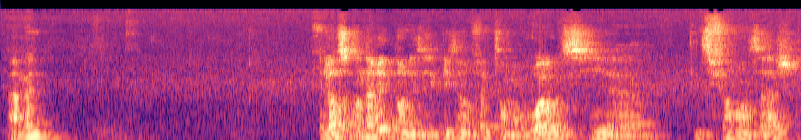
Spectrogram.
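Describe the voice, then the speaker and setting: A man's voice: medium pitch, measured pace, mellow. A man in his late thirties preaching a church sermon, speaking didactically and repeating phrases for emphasis. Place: church hall, preaching to a congregation. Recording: roomy church, distant mic, faint noise.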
